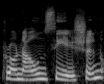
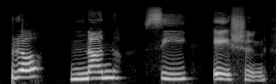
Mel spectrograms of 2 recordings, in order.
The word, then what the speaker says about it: pronunciation: It is not pronunciation or pronunciation. The pronunciation of the word is pronunciation.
